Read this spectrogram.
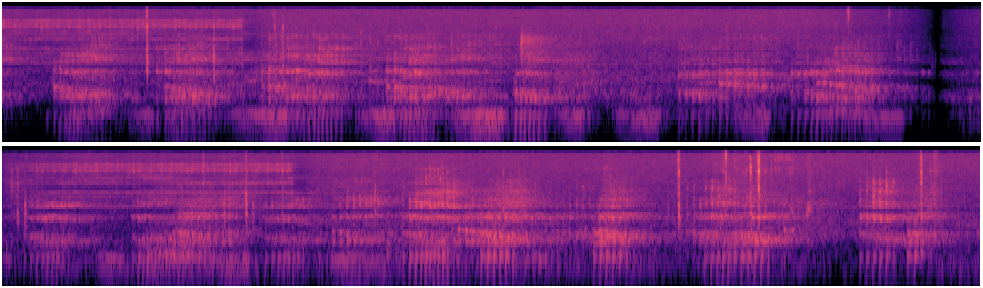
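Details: Fallow deer (Dama dama) engaged in reproductive behaviour: repeated hoarse, grunting calls in a long series, broken by a brief silence midway, then resuming at a similar pace with light background crackling.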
